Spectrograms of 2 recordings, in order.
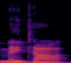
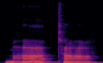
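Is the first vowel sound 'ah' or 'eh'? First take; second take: eh; ah. First: The first vowel sounds like 'eh'. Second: The first vowel sounds like 'ah'. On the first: The speaker calls it wrong. "you pronounce it like Meta" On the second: The speaker calls it right. "but it's Mata"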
